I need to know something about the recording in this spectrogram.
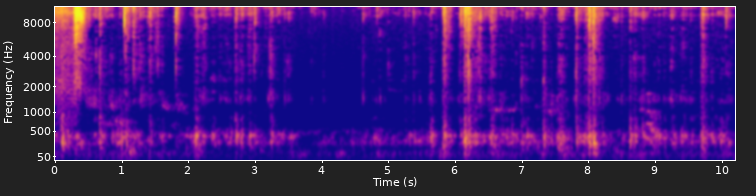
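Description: A hoverboard's wheels rolling over cracked asphalt: a faint, steady low rumble broken by scattered clicks and crackles, quietest around four seconds in.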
